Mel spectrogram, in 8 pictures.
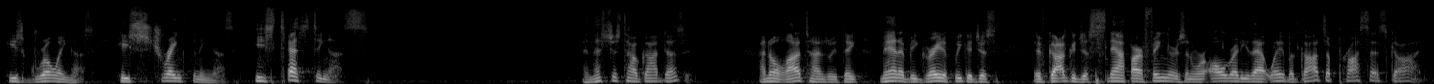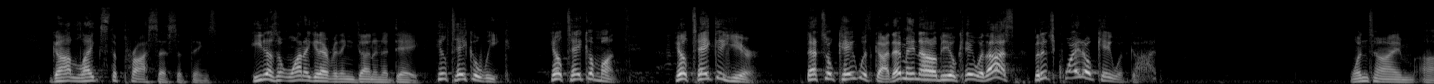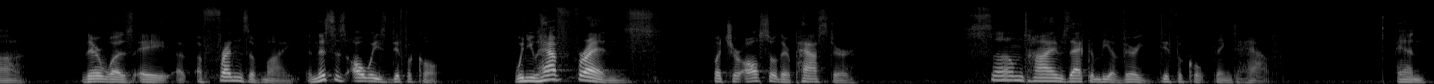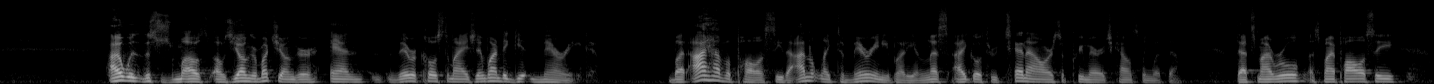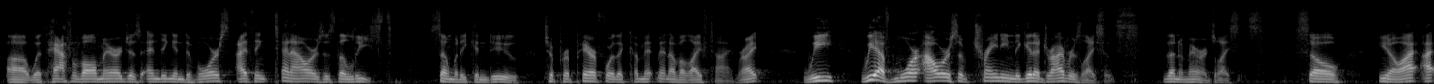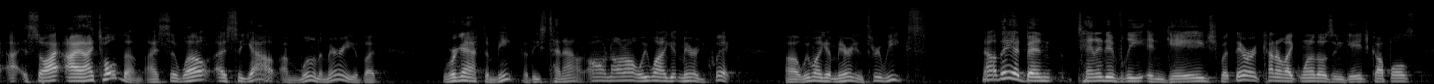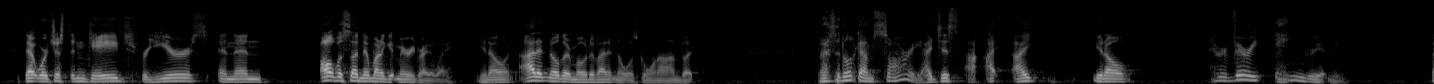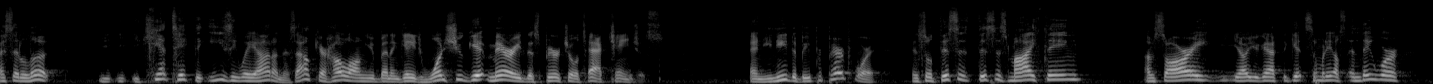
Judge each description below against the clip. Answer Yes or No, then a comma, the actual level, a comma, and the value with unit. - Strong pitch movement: Yes, wide, 5.8 semitones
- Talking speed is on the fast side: Yes, fast, 210 wpm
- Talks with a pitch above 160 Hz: No, medium, 140 Hz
